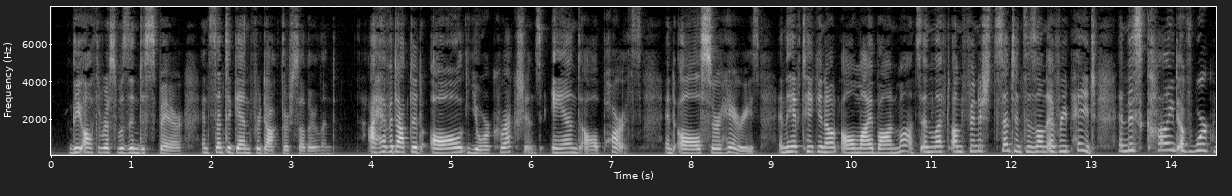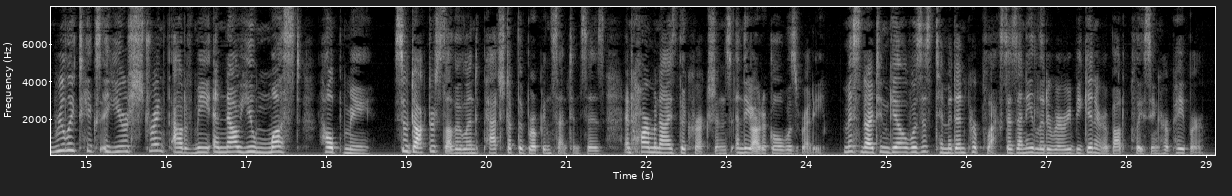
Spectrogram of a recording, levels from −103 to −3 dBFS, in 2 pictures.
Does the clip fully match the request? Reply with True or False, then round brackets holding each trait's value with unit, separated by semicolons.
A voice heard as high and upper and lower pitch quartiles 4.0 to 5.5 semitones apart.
True (245 Hz; 4.7 semitones)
